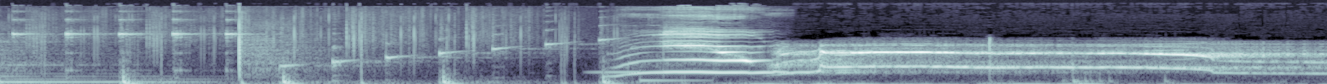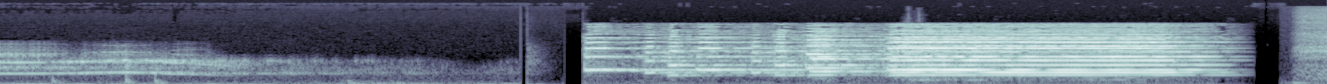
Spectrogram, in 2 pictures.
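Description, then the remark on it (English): A cat lets out a long, drawn-out meow that wavers in pitch, after a few clicks and a quick rising squeak, then a second loud, strained and buzzy yowl. No one speaks. “But that being said, that's a pretty good story of a cat being pretty goddamn adorable.”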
